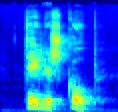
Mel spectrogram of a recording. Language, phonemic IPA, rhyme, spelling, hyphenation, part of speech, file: Dutch, /ˌteː.ləˈskoːp/, -oːp, telescoop, te‧le‧scoop, noun, Nl-telescoop.ogg
- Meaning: telescope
